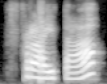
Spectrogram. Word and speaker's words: Freitag: Dienstag, lalu Rabu, Mittwoch, Kamis, Donnerstag, Jumat, Freitag, tadi EI dibacanya I ya.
